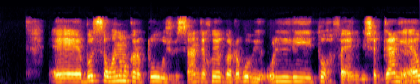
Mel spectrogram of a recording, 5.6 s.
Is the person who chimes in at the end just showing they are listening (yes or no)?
no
